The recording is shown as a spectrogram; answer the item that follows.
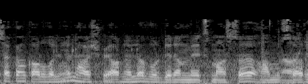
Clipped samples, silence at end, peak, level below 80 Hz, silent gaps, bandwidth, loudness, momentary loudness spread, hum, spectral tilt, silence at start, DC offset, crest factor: under 0.1%; 0 s; -6 dBFS; -42 dBFS; none; 8.8 kHz; -19 LUFS; 2 LU; none; -6 dB/octave; 0 s; under 0.1%; 12 dB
